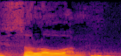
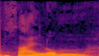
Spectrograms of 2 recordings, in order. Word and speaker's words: Siloam: 二十几年前我最小的仔出世的时候呢，我刚刚读到这个约翰福音第九章，所以我改了我细个仔名叫做西罗亚，用了这个词改了做个名，读音是 Siloam，千祈不要读了 Siloam， Siloam 就惨了，三个音 Siloam，奉差遣。在这里我们没什么见到，在美国，在甚至我去到印尼都见到有教会的名，有福音机构的名叫做 Siloam。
